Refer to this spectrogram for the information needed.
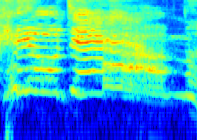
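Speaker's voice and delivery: very high, furious war-cry scream. Voicing a character in the game who attacks: screaming. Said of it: "And he screams".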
